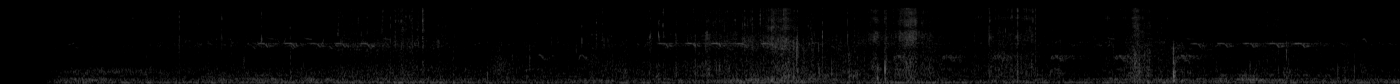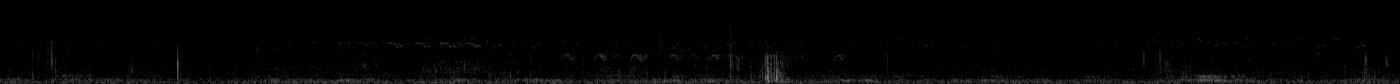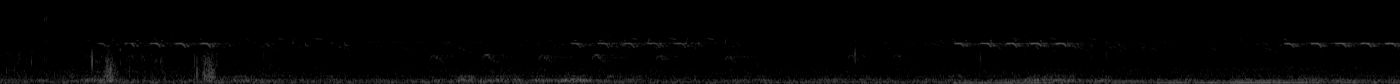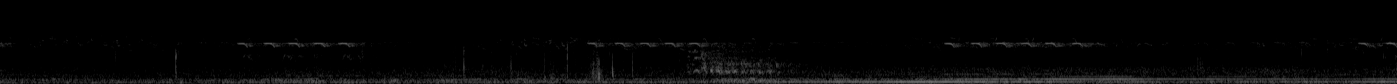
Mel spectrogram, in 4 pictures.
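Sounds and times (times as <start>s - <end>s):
songbird trills: 0.6s - 55.9s
turkey yelping: 48.9s - 49.8s.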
